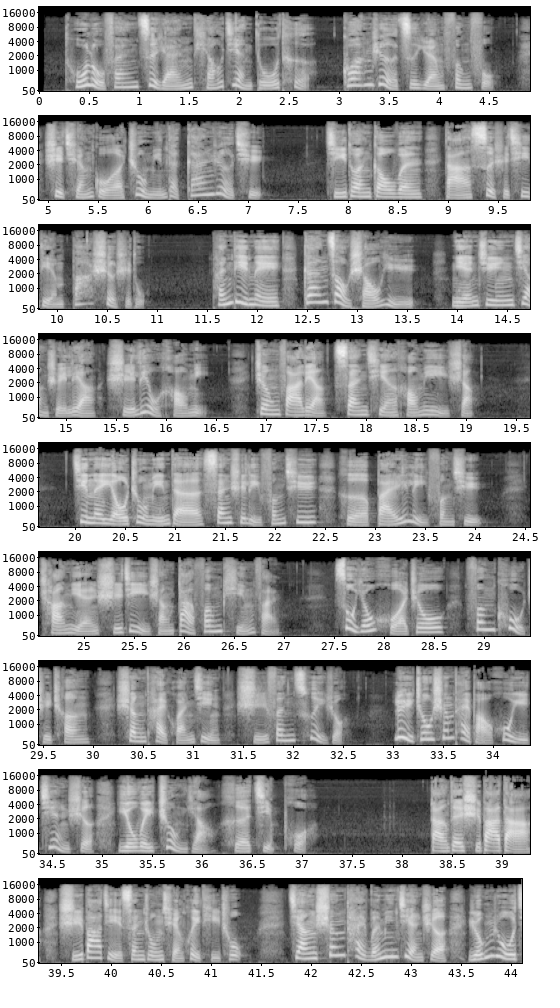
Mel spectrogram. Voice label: 女 解说词 实施绿色发展战略建设美丽生态吐鲁番, 配音案例

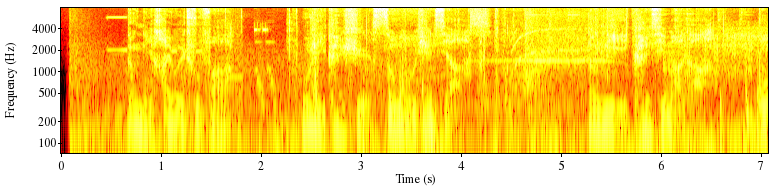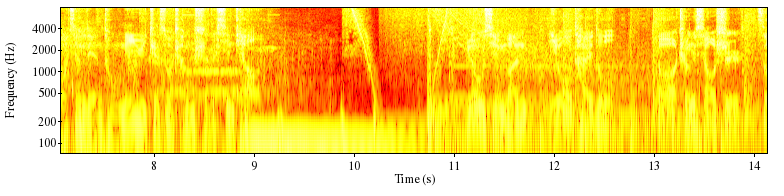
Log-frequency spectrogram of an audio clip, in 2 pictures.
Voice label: 电台频宣 科技时尚; 畅行早高峰

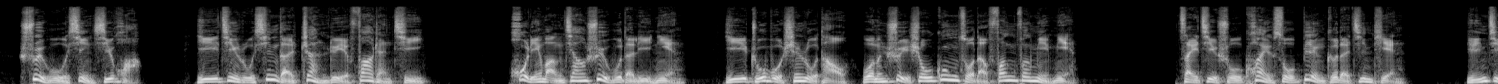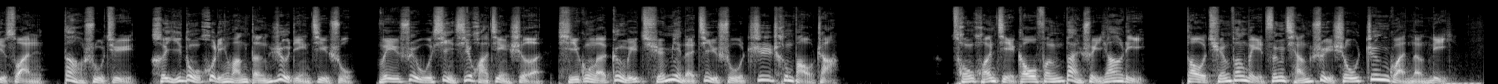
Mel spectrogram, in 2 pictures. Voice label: 男 工作汇报; 石嘴山税务微信平台介绍

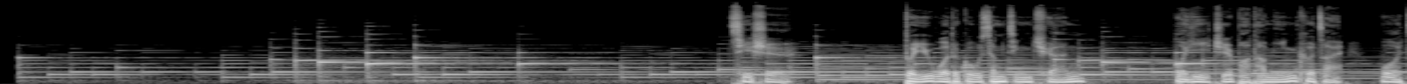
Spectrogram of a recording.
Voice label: 内心独白; 故乡篇

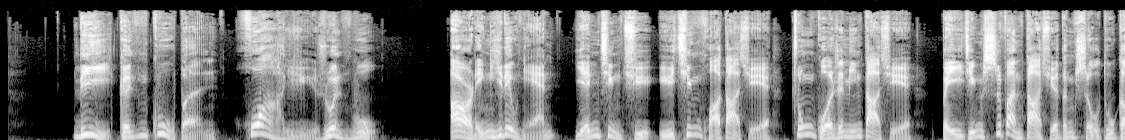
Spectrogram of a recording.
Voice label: 男, 政府教育工作; 延庆区与首都高校联合开展艺术实践育人新探索

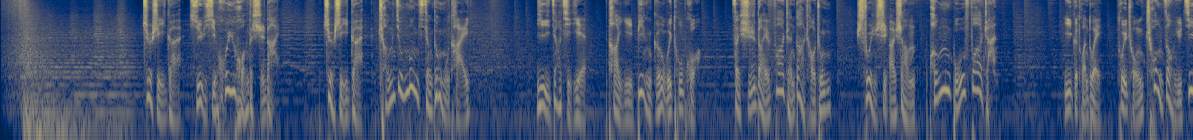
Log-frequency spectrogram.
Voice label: 男 专题 激昂 企业; 武汉企业

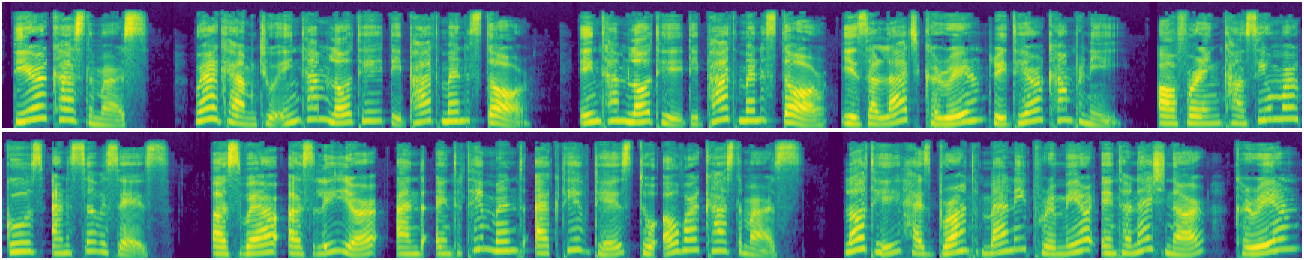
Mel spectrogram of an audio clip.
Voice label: 英女 英语广播

